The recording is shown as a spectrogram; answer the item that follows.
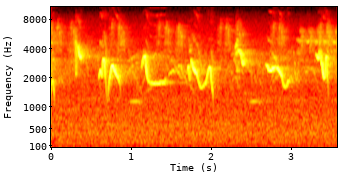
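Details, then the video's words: Songbird singing a lively run of clear whistled phrases, each note sliding and twisting high in pitch, delivered in quick bursts about every half second with short gaps, over a quiet background. "пение птицы"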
